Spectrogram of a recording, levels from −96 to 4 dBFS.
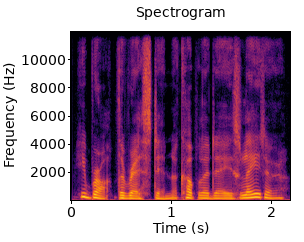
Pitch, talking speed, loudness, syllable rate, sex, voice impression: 185 Hz, 275 wpm, -17 LUFS, 5.8 syllables/s, female, feminine, adult-like, tensed, powerful, soft, raspy, intellectual, elegant, lively, slightly sharp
